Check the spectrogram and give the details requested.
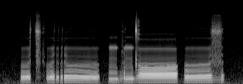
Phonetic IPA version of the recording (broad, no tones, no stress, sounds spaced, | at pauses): ʊː t͡sʼ ʊː r ʊː | m b ʊ n d ɔː | ʊː z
